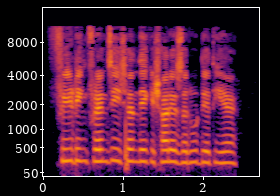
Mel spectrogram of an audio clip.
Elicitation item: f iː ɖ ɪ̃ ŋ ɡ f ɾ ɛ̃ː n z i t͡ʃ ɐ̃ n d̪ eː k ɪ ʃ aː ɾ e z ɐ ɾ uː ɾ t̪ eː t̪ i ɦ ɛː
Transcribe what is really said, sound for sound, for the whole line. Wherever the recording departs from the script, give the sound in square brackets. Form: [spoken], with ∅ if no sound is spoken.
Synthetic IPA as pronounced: f iː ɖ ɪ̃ ŋ ɡ f ɾ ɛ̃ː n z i t͡ʃ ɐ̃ n d̪ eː k ɪ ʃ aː ɾ e z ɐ ɾ uː ɾ [d̪] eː t̪ i ɦ ɛː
